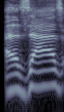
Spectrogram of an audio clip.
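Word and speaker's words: Azaz: the area um or aaz not Aziz have I been calling him Aziz the whole Time Finn aaz I've signed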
